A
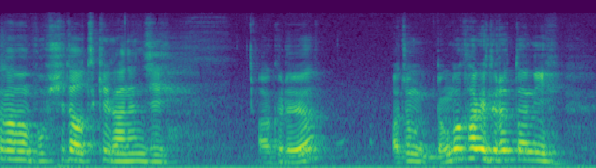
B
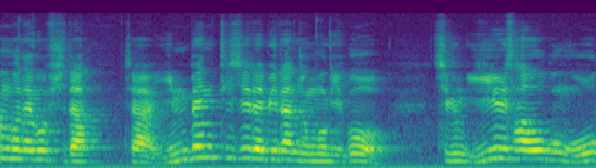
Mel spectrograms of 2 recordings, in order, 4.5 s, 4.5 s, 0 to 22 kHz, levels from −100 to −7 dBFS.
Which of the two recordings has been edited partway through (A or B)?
A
